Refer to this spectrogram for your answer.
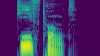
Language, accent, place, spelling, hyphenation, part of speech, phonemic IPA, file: German, Germany, Berlin, Tiefpunkt, Tief‧punkt, noun, /ˈtiːfpʊŋkt/, De-Tiefpunkt.ogg
- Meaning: bottom, lowest point, low point, low, trough, nadir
